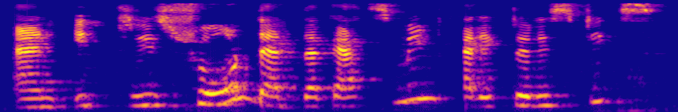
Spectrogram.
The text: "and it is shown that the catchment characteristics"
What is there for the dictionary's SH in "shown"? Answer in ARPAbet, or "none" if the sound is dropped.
SH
